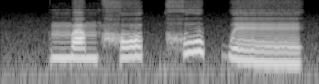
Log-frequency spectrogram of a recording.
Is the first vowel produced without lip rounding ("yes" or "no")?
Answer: yes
